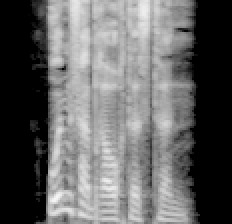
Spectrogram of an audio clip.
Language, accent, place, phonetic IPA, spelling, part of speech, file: German, Germany, Berlin, [ˈʊnfɛɐ̯ˌbʁaʊ̯xtəstn̩], unverbrauchtesten, adjective, De-unverbrauchtesten.ogg
- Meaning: 1. superlative degree of unverbraucht 2. inflection of unverbraucht: strong genitive masculine/neuter singular superlative degree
